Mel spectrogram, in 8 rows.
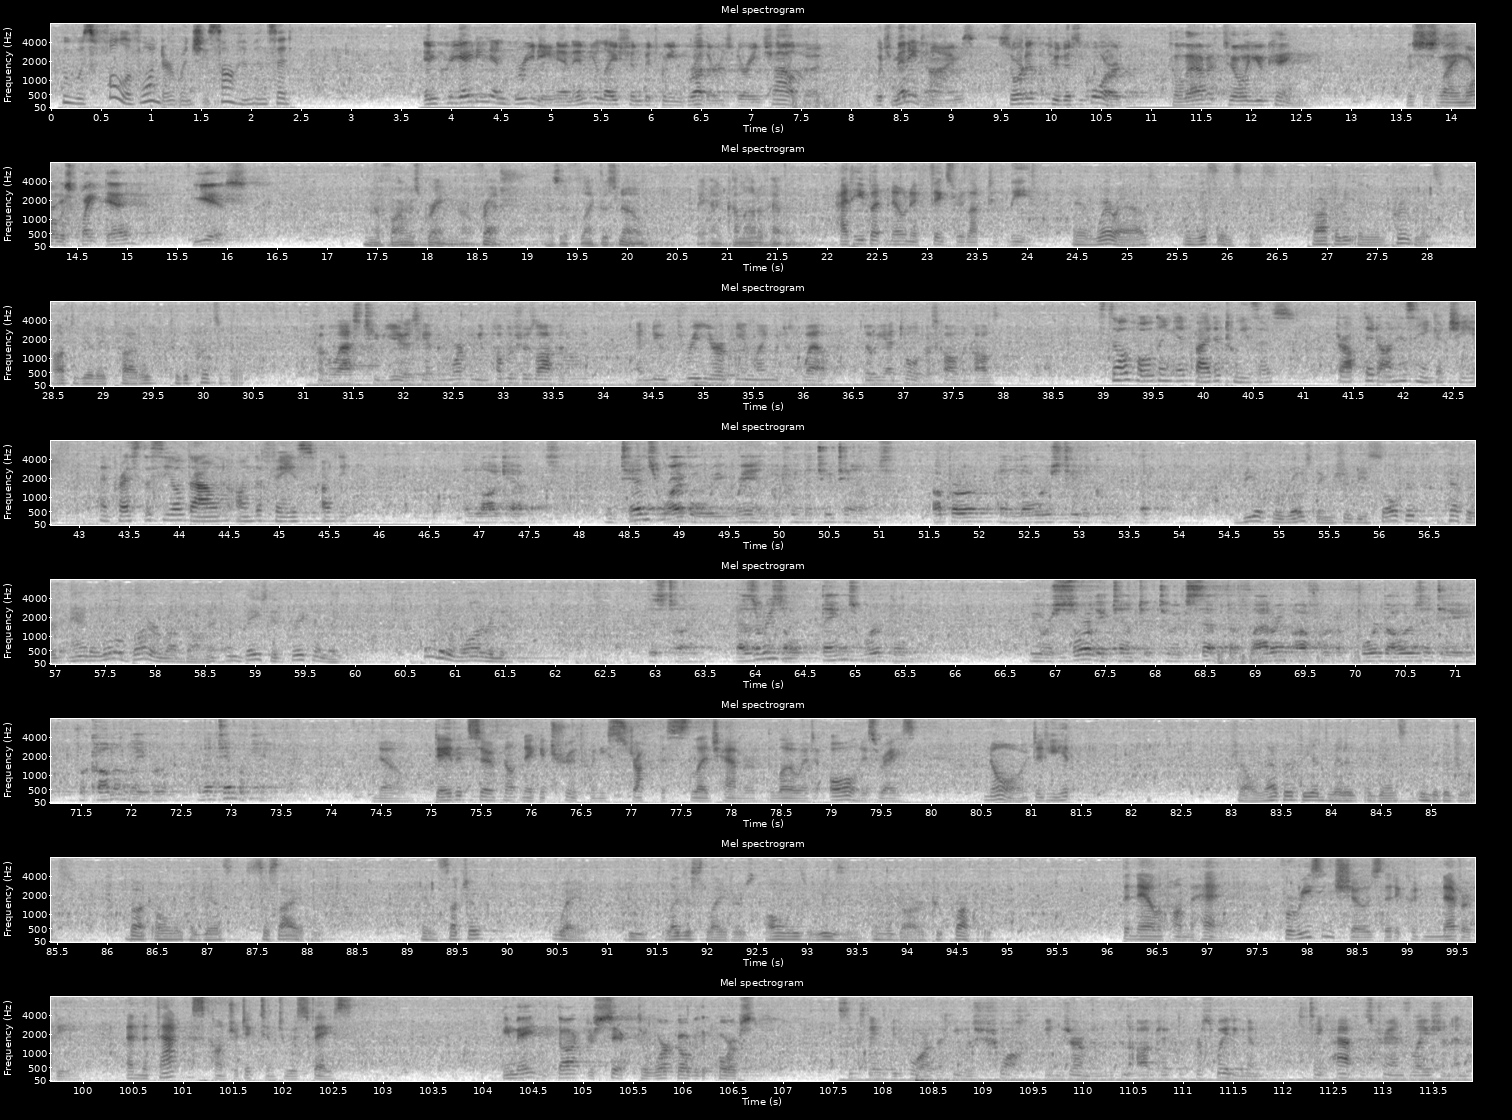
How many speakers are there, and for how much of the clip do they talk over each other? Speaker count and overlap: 10, no overlap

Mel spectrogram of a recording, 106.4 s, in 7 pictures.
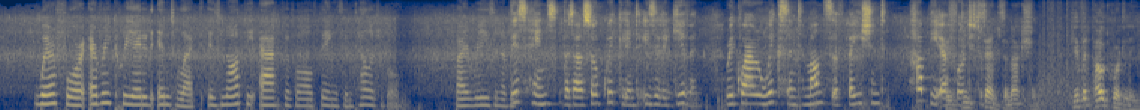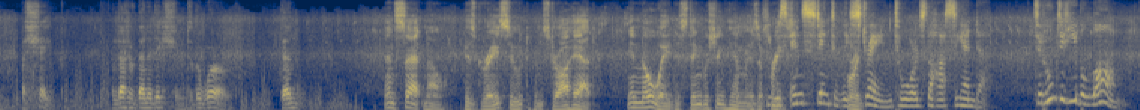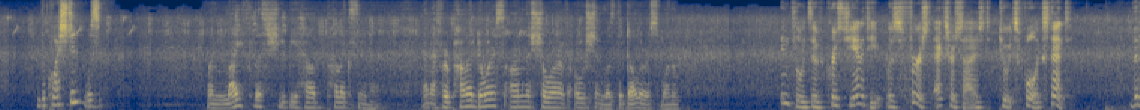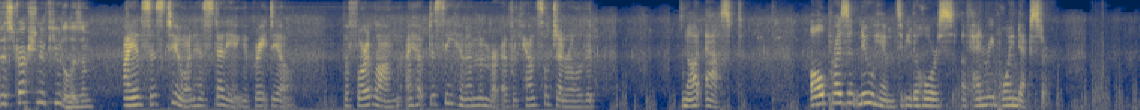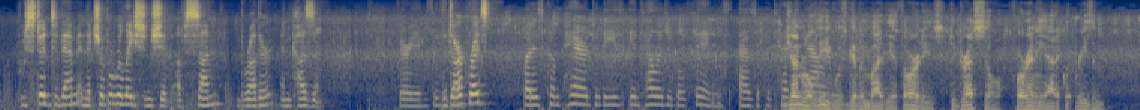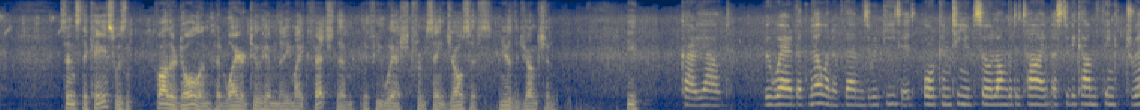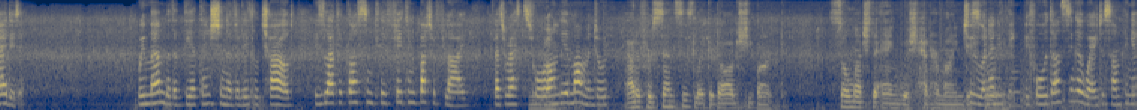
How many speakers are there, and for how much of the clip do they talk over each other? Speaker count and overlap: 8, about 6%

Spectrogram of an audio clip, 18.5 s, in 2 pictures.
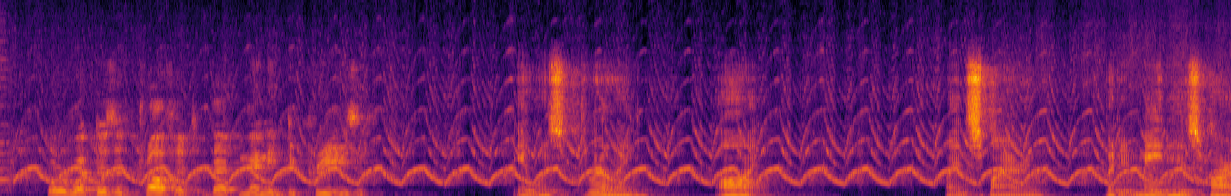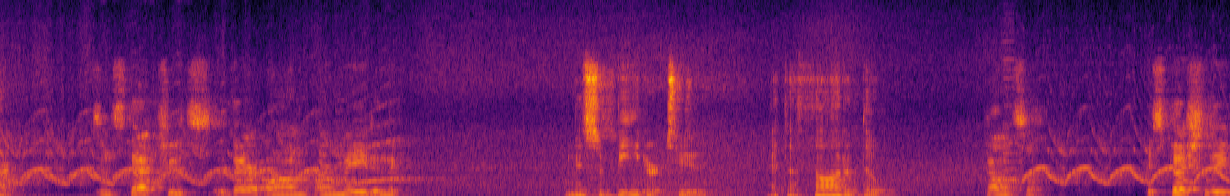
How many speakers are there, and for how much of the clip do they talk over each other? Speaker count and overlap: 2, no overlap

